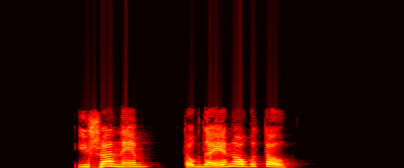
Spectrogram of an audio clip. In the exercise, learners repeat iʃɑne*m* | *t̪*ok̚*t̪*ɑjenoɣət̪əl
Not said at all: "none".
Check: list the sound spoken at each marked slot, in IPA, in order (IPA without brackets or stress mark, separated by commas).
m, t̪, d̪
